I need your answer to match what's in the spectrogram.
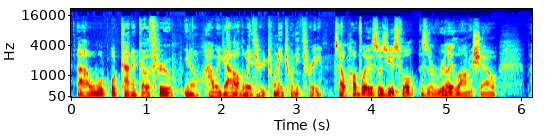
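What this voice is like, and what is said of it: Slightly hoarse voice. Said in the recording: “My voice is starting to probably get a little bit hoarse.”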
